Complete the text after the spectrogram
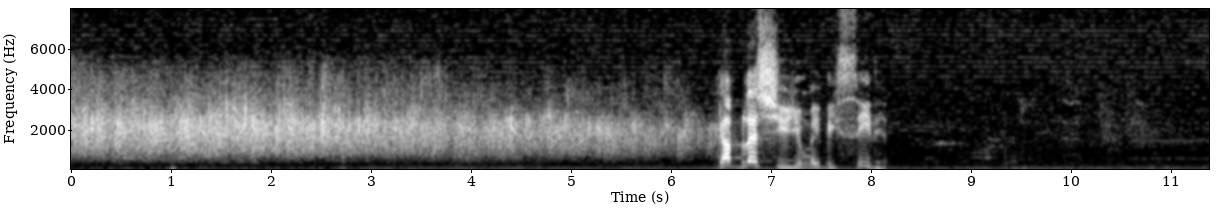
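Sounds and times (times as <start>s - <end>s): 
audience applause: 0.0s - 7.1s
speech: 6.5s - 8.3s.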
